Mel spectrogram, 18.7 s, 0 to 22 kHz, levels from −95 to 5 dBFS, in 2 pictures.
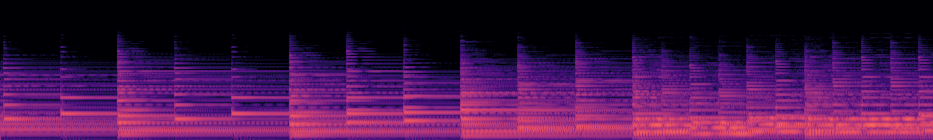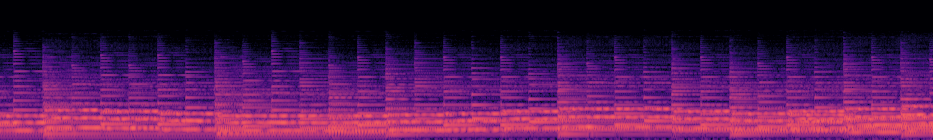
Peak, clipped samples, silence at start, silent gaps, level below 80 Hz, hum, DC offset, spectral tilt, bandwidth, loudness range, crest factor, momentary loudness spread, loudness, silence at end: -16 dBFS; under 0.1%; 0 s; none; -60 dBFS; none; under 0.1%; -8 dB/octave; 9 kHz; 5 LU; 16 dB; 7 LU; -33 LUFS; 0 s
